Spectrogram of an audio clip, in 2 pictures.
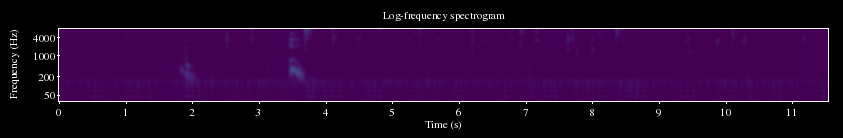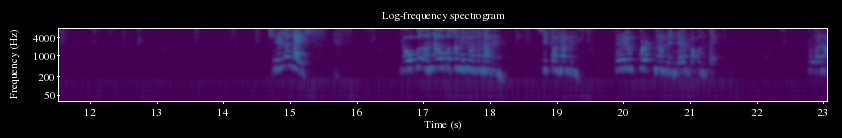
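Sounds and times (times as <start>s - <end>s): faint chewing: 0.0s - 23.0s
low steady hum: 0.0s - 23.0s.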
